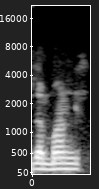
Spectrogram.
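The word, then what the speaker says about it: Hmong: I don't know if the monks I don't know if the monks do rain dances. I don't know. Right. H M O N G. Uh the the H is silent.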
